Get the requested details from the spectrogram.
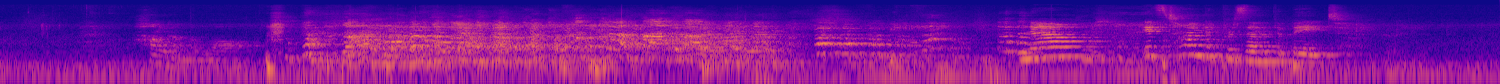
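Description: A woman speaks with animation, her voice a little distant.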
